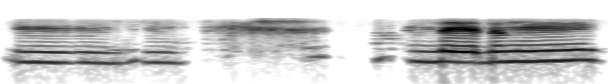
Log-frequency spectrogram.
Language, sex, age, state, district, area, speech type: Bodo, female, 18-30, Assam, Udalguri, urban, conversation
